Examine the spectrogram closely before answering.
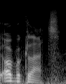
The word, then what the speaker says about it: Oberglatt: Oberglatt. Am I saying that correctly? Oberglatt.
